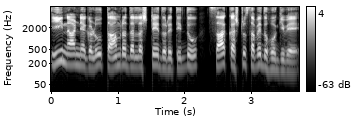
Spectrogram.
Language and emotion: Kannada, neutral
